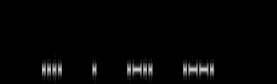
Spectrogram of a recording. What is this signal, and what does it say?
Morse code, heard as a keyed tone, about 48 wpm, spaced as for 21 wpm, 690 Hz. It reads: HELP
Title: 4x Character Spacing - Top 200 Words - 45wpm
